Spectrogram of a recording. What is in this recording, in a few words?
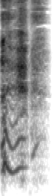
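damaged, Japanese; niike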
